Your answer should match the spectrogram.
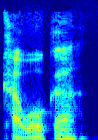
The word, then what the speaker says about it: Kawaoka: got to say, I keep pronouncing your last name wrong. So you got to hit me with this. It's Kawoka.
